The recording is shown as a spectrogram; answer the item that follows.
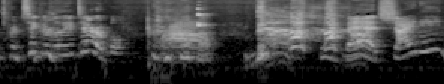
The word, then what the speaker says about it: SHINee: terrible oh my bad SHINee not shine me off nope demonic former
